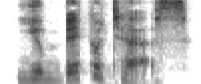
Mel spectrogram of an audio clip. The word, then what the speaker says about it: ubiquitous: Next, don't be fooled by the first letter U. We pronounce it with a Y sound, ubiquitous.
